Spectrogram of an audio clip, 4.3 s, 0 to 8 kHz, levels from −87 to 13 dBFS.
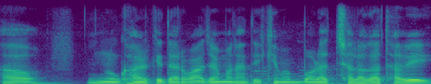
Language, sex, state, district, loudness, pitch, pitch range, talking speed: Chhattisgarhi, male, Chhattisgarh, Sarguja, -16 LUFS, 125 Hz, 120-125 Hz, 165 wpm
